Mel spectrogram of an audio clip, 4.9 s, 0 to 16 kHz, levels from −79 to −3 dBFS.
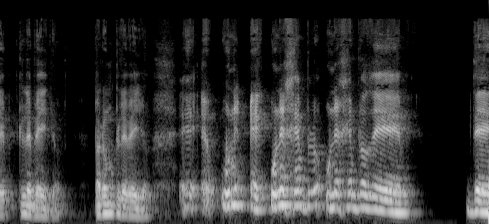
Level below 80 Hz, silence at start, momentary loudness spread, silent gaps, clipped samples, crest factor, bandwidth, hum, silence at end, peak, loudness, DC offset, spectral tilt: -48 dBFS; 0 s; 12 LU; none; under 0.1%; 16 dB; 12.5 kHz; none; 0 s; -6 dBFS; -23 LUFS; under 0.1%; -5.5 dB/octave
